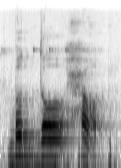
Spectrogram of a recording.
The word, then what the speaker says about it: بدوح: کو بدو پڑھتا ہے، کوئی اس کو بدو پڑھتا ہے، نہیں، اس کا اصل تلفظ ہے بدوحو۔ اس کو آپ نے ہاتھی والا ہے نہیں نکالنا، اور شد ہے اس کے اوپر، دال کے اوپر، اس کا خیال رکھیے گا، اور سب پہ پیش ہے۔ یا بدوحو یا بدوحو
